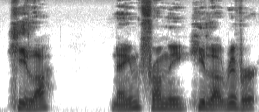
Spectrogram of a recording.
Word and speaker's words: Gila: The lizards are all perfectly harmless, except the sluggish Gila monster, pronounced Gila, named from the Gila River in Arizona, which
